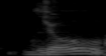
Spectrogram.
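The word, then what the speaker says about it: Zhou: Tem o Zu, que se pronuncia. Como é que é? Joe. Gu, Joe, Joe.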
